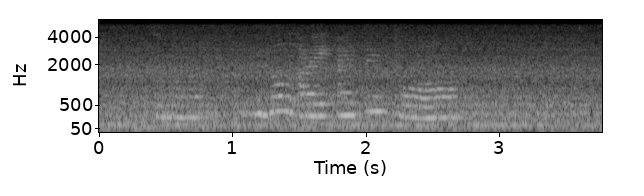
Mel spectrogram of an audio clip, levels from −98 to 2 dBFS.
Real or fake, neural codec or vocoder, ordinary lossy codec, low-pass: real; none; none; 5.4 kHz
